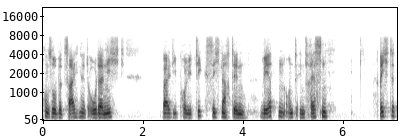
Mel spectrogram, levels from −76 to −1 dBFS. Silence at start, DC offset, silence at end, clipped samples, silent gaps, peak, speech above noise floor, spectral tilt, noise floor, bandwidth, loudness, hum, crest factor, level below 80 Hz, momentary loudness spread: 0 s; under 0.1%; 0.05 s; under 0.1%; none; -4 dBFS; 41 dB; -6 dB/octave; -64 dBFS; 8 kHz; -23 LUFS; none; 18 dB; -58 dBFS; 7 LU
